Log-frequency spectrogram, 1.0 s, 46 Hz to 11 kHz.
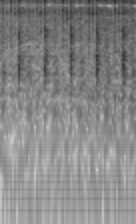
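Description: Loud, steady rhythmic knocking from cylinder one of a Ford F-150 3.5L EcoBoost engine, heard up close as evenly spaced metallic taps about five times a second over the running engine.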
